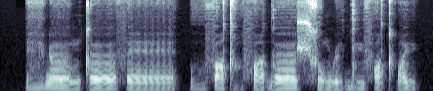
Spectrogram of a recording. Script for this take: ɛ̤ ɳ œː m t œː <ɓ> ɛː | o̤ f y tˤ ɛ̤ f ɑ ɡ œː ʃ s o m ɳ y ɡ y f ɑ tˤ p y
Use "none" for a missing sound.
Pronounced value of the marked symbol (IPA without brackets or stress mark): f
